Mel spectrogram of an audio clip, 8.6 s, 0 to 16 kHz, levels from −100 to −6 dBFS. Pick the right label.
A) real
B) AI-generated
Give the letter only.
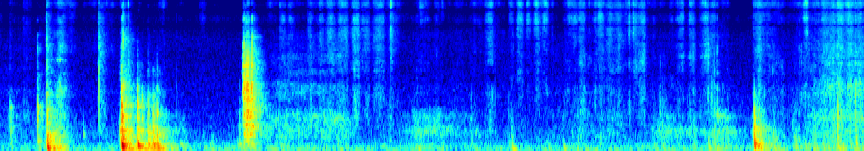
A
